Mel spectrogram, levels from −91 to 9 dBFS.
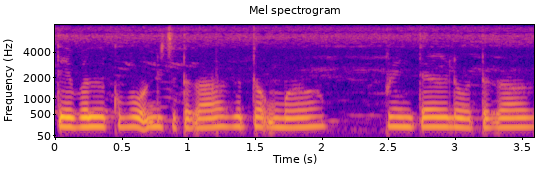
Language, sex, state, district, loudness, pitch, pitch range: Wancho, female, Arunachal Pradesh, Longding, -16 LUFS, 210 Hz, 200-215 Hz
